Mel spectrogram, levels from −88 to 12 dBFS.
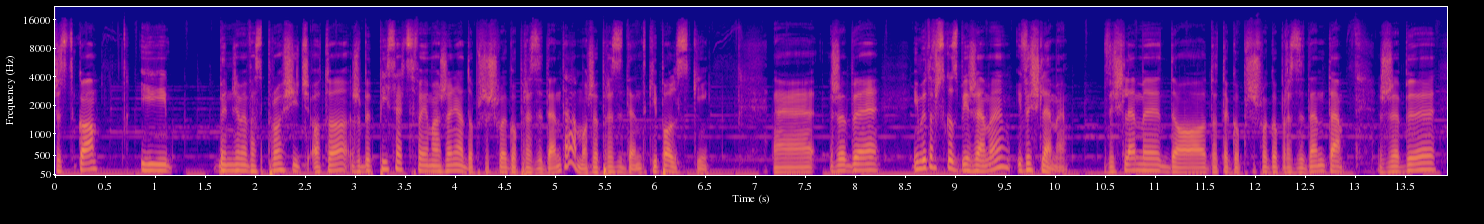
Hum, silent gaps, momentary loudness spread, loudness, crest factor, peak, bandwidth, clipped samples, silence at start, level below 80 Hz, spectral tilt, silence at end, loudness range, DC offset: none; none; 9 LU; -24 LUFS; 18 dB; -6 dBFS; 16.5 kHz; under 0.1%; 0 s; -42 dBFS; -4.5 dB/octave; 0.05 s; 2 LU; under 0.1%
